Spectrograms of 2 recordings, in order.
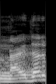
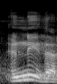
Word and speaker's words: neither: इनको कुछ लोग आइदर और नाइदर भी बोलते हैं, लेकिन इनका सही प्रोनाउंसिएशन क्या है, आपका ईदर और नीदर है।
